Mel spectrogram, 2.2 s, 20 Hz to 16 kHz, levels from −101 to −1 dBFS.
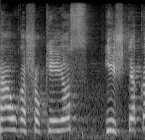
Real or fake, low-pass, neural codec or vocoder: fake; 14.4 kHz; vocoder, 44.1 kHz, 128 mel bands, Pupu-Vocoder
